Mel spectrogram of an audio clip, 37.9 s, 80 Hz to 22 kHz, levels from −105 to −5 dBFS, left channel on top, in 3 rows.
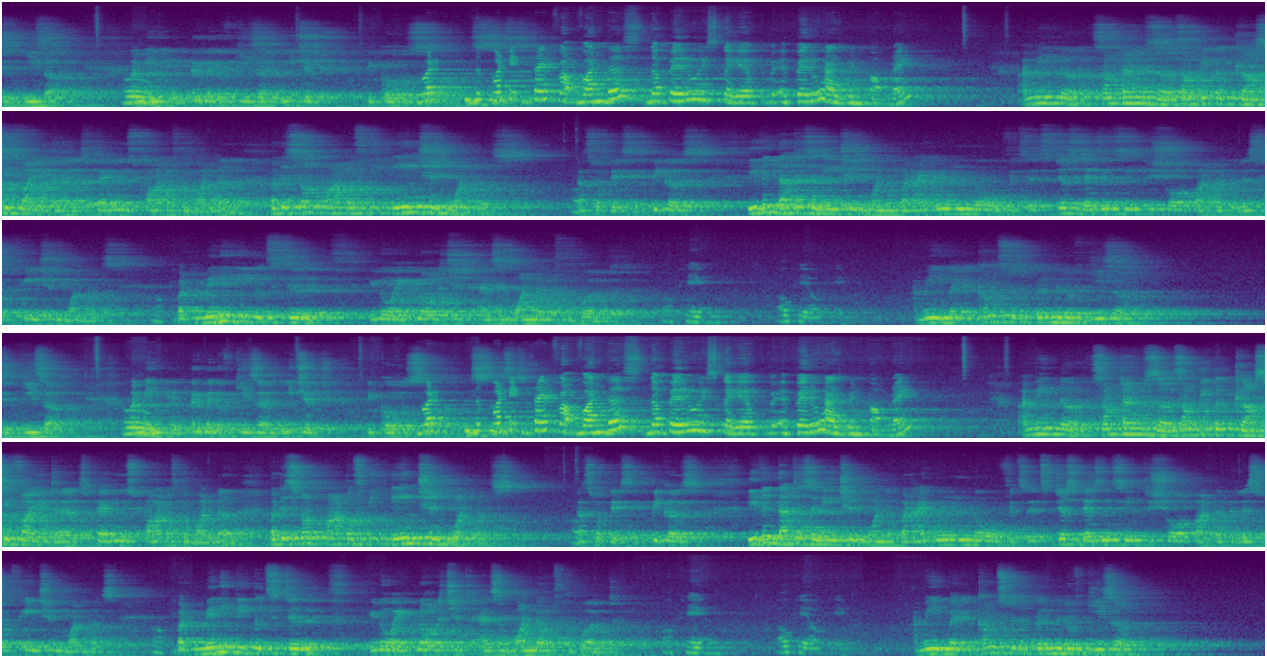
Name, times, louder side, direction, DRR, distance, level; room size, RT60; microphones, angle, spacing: voice 1, 0.0-3.3 3.6-5.1 10.2-17.8 18.4-26.4 27.0-28.7 28.9-31.4 34.4-36.6, right 1 dB, 70° right, 2.3 m, -30 dB
voice 2, 1.2-1.6 4.1-9.2 18.3-18.6 26.8-27.1 31.9-32.4 33.0-33.7, right 2 dB, 25° right, 0.6 m, -28 dB
27.5 x 15.5 x 8.8 m
head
